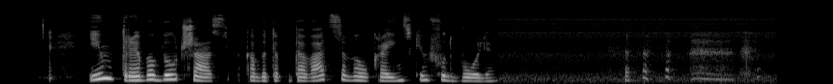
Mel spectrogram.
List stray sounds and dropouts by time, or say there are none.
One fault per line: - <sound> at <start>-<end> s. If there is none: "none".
- laugh at 6.1-7.6 s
